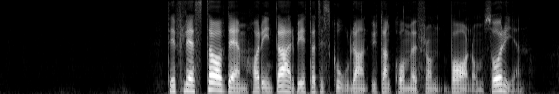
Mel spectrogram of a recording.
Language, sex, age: Swedish, female, 61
